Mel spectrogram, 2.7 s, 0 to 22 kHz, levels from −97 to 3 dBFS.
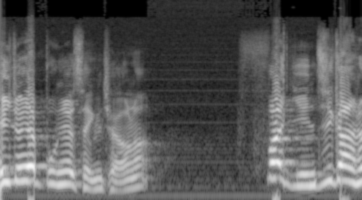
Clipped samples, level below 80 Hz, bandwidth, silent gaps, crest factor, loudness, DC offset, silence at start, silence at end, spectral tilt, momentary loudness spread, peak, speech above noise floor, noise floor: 0.5%; -48 dBFS; 16 kHz; none; 14 dB; -13 LUFS; under 0.1%; 0 s; 0 s; -4 dB/octave; 12 LU; 0 dBFS; 40 dB; -52 dBFS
